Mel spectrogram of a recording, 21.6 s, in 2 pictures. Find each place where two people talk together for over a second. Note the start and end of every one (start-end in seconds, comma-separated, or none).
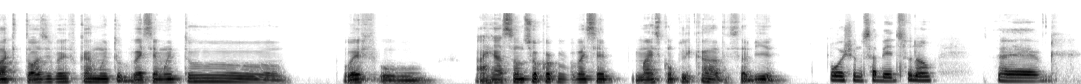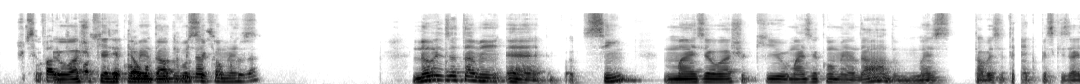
11.1-13.2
